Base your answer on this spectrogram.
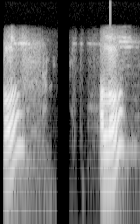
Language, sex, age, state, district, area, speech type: Nepali, male, 30-45, West Bengal, Kalimpong, rural, conversation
